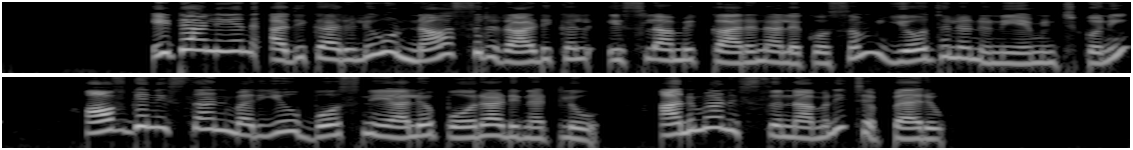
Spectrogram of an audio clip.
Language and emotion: Telugu, neutral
